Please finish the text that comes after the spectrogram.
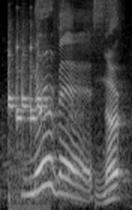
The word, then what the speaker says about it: nervous: Nervous. 발음이 nervous라고 하시는 분들이 계시는데 nervous가 아니죠? 네, nervous죠. 약간 V 발음이에요.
